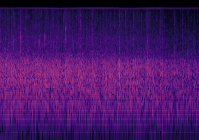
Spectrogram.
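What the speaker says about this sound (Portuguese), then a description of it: "uma salva de palmas novamente, viva a Força Aérea Brasileira!" Steady, dense applause from an audience at a formal session honoring the Brazilian Air Force, loud and sustained without a break for the whole few seconds.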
